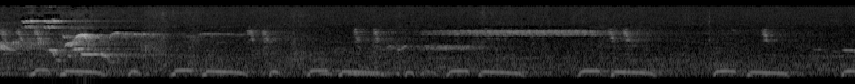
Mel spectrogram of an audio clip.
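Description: Morning birdsong: one bird repeats low, short hooting notes, two or three a second, throughout. Higher chirps and whistles from other songbirds sound over it, busiest in the first second and again near the end.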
